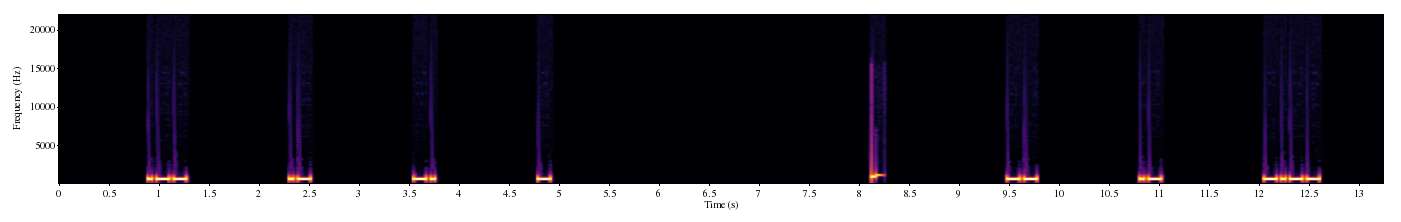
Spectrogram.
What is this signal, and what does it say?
Morse code, heard as a keyed tone, about 28 wpm, spaced as for 8 wpm, 700 Hz. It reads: WANT MAY
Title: 8x Character Spacing - Top 300 Words - 28wpm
